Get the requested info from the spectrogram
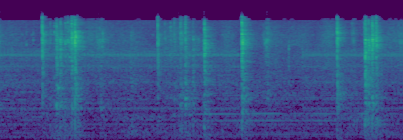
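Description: Sewing shears snipping through a sewn fabric seam allowance, trimming it down: a run of short, faint snips at an uneven pace, about seven cuts.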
